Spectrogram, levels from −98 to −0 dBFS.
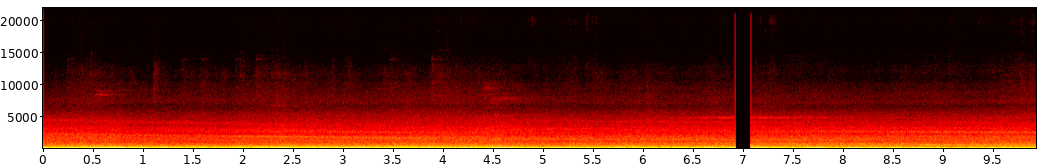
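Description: A playback stall at 6.92 s cuts the sound off in mid-flow, leaving silence for about 158 ms before it resumes at 7.07 s. The player likely ran short of data or had its thread blocked, so output halted until it caught up.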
